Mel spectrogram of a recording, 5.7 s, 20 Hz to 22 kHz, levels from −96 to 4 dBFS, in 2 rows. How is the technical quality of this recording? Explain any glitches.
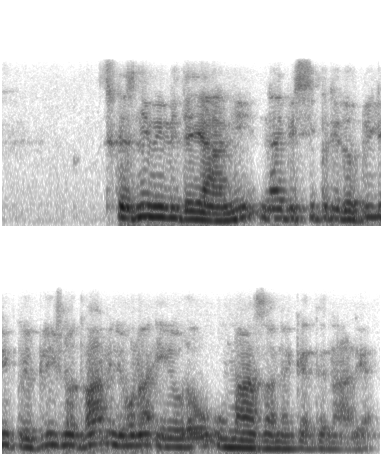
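The technical quality holds up, and there are no glitches to explain.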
